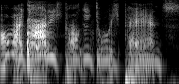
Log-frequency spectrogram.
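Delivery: very high-pitched woman's voice. Acting out a nosy neighbor in an imagined scene: Marge mixed with Edith Bunker voice. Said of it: "That sounded like Marge mixed with Edith Bunker".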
